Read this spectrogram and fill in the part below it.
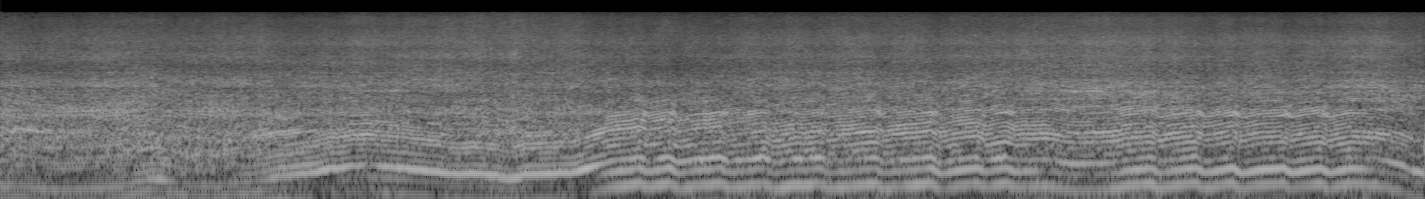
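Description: A motorcycle engine revs steadily and loudly during off-roading in North Bengal, its pitch rising and falling before settling into a sustained, throaty drone close to the microphone.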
